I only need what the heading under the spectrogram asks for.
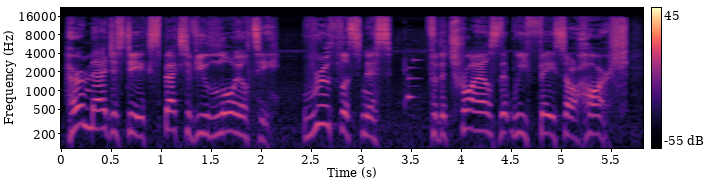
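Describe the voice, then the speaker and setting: Polished young commander, music behind. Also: male voice, sits high, a little slow. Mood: stern, commanding. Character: young male military commander, doting older brother, smooth and theatrical. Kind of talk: video game voice acting.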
